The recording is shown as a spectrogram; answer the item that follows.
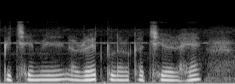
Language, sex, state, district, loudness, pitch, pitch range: Hindi, female, Arunachal Pradesh, Longding, -14 LUFS, 210 Hz, 200-215 Hz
